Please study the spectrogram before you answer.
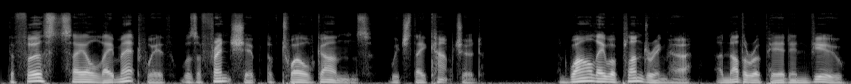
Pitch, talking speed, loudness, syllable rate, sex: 100 Hz, 185 wpm, -20 LUFS, 5.1 syllables/s, male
